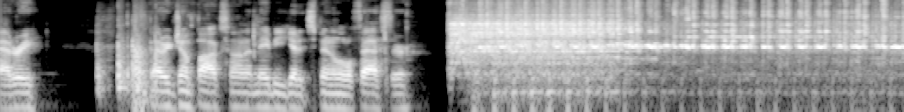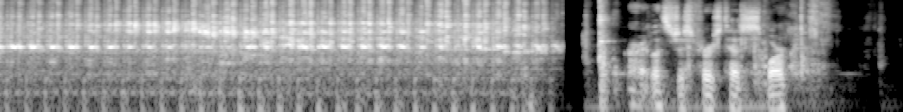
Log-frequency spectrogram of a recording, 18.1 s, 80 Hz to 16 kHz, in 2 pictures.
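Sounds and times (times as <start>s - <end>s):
engine starter cranking: 4.5s - 14.7s.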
